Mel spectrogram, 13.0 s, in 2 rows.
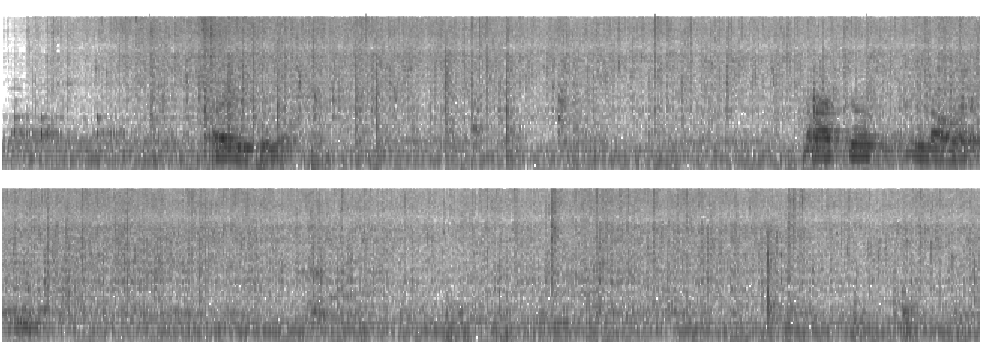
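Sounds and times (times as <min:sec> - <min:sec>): chillies sizzling in hot oil: 0:00.0 - 0:13.0
wooden spatula stirring: 0:06.5 - 0:13.0.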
